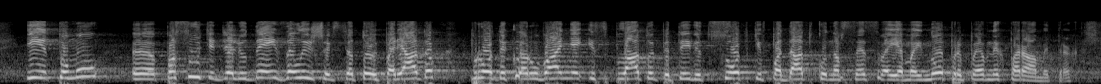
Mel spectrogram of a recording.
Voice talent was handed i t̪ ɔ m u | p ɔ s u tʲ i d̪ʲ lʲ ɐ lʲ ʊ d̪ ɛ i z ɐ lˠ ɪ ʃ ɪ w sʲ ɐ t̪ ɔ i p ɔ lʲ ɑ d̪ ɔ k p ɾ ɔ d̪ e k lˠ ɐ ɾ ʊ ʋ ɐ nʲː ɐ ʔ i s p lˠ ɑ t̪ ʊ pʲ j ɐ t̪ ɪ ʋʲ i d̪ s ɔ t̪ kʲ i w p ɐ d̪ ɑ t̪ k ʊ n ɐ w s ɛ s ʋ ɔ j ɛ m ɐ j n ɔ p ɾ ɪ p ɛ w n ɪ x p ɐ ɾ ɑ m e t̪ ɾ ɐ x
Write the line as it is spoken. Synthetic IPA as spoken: i t̪ ɔ m u | p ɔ s u tʲ i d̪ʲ lʲ ɐ lʲ ʊ d̪ ɛ j z ɐ lˠ ɪ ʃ ɪ w sʲ ɐ t̪ ɔ j p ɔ ɾʲ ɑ d̪ ɔ k p ɾ ɔ d̪ e k lˠ ɐ ɾ ʊ ʋ ɑ nʲː ɐ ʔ i s p lˠ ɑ t̪ ʊ pʲ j ɐ t̪ ɪ ʋʲ i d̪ s ɔ t̪ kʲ i w p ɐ d̪ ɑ t̪ k ʊ n ɐ w s ɛ s ʋ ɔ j ɛ m ɐ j n ɔ p ɾ ɪ p ɛ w n ɪ x p ɐ ɾ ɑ m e t̪ ɾ ɐ x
